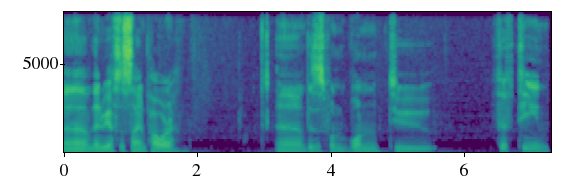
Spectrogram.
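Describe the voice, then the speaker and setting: A man speaks with a non-native accent at a fairly low pitch and ordinary pitch variation. His pace is very slow, broken by long, frequent pauses. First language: not English. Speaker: RC hobby YouTuber. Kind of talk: tutorial. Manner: halting, many fillers.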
